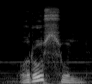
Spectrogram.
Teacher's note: the Ra has a dhamma. It reads rusul with a heavy Ra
